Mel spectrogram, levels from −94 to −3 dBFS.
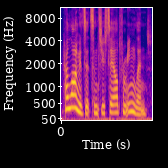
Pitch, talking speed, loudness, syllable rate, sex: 250 Hz, 295 wpm, -17 LUFS, 7.2 syllables/s, female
